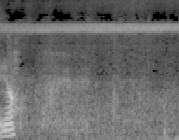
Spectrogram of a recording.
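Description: Insects singing in the surrounding vegetation: one steady, high-pitched drone with no break.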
